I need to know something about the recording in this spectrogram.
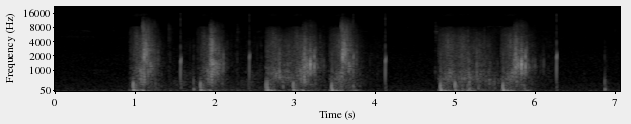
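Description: A shovel digs into dirt in scraping bursts.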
